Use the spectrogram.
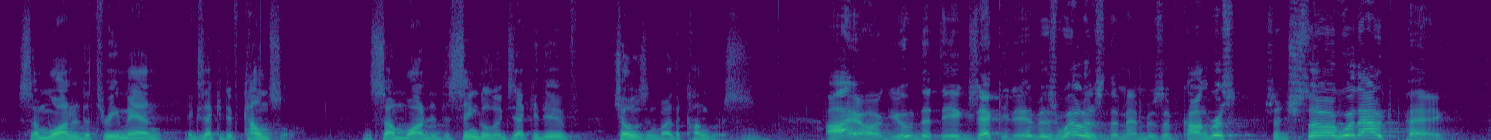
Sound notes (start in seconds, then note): none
